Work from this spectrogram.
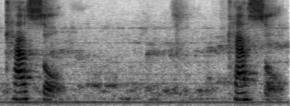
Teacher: Remember, we don't pronounce the T. The T is silent.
